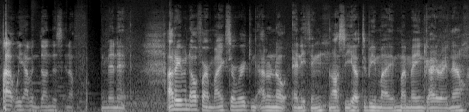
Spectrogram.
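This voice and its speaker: A young adult man hosts a casual podcast from a home room with a fan running, recorded on a home mic over a voice call. His voice is on the low side, fairly even and sharp-toned, and he talks fast, rambling loosely, laughing often and swearing now and then.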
